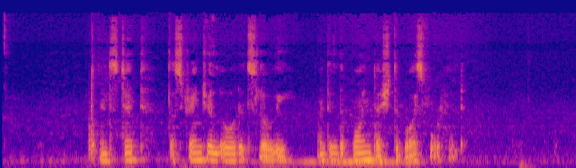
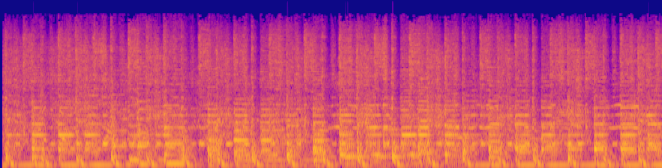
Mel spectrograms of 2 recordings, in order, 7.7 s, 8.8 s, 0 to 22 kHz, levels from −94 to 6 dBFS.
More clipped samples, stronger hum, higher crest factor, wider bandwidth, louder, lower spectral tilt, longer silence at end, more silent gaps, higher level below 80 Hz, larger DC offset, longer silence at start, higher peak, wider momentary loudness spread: neither; neither; about the same, 18 dB vs 14 dB; about the same, 16.5 kHz vs 16.5 kHz; second, -24 LUFS vs -13 LUFS; first, -6 dB/octave vs -4 dB/octave; first, 0.7 s vs 0 s; neither; second, -54 dBFS vs -24 dBFS; neither; about the same, 0.05 s vs 0.05 s; second, -6 dBFS vs 0 dBFS; first, 17 LU vs 3 LU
